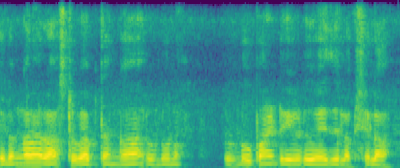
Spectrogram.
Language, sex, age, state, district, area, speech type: Telugu, male, 18-30, Telangana, Nalgonda, rural, spontaneous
